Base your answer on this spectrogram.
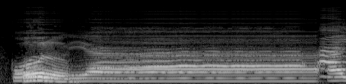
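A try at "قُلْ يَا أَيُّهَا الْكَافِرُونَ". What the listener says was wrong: Kemudian vokalnya tetap fathah. A. Qul ya ay. Sempurna mangapnya. Jangan qul ya. Nah, ya ini enggak sempurna fathahnya. Tapi buka mulutnya.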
